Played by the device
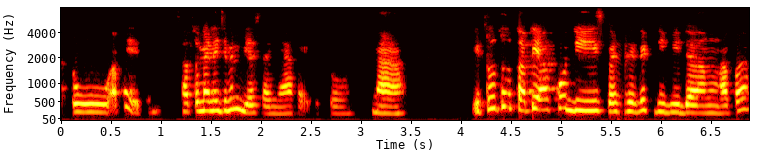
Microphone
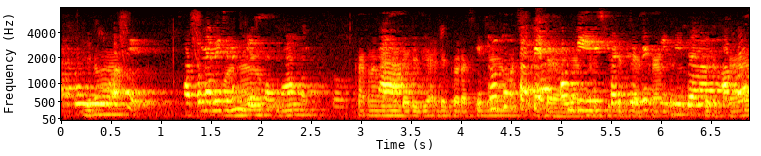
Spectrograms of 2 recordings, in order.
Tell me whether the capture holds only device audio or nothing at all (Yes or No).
No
